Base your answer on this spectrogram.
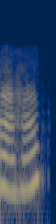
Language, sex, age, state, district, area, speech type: Gujarati, female, 18-30, Gujarat, Rajkot, urban, conversation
